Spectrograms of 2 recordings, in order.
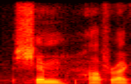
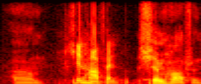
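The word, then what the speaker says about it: Schinhofen: Easley, Commissioner Easley, and Commissioner Schimhofer, I pronounced his name wrong. Sorry, Dan. Schimhofen, thank you.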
